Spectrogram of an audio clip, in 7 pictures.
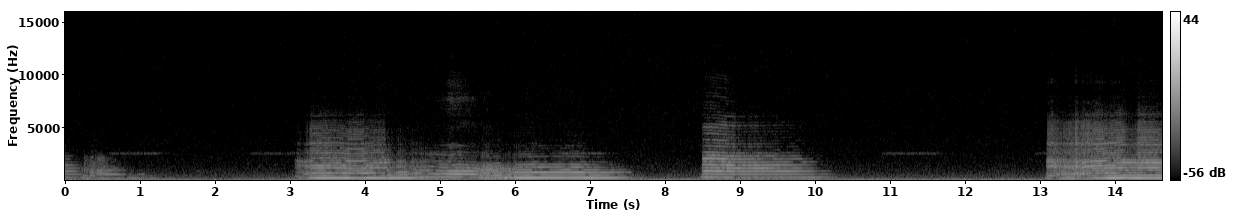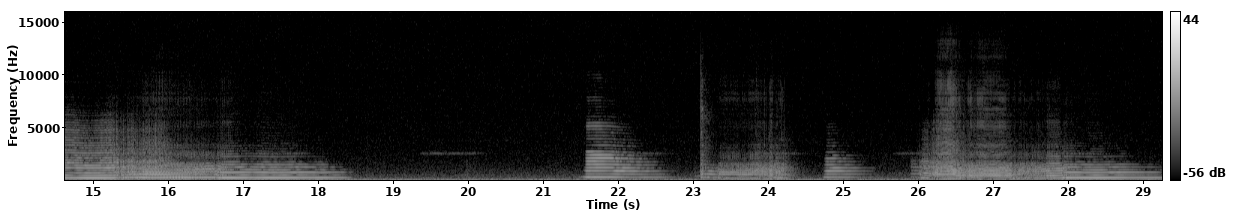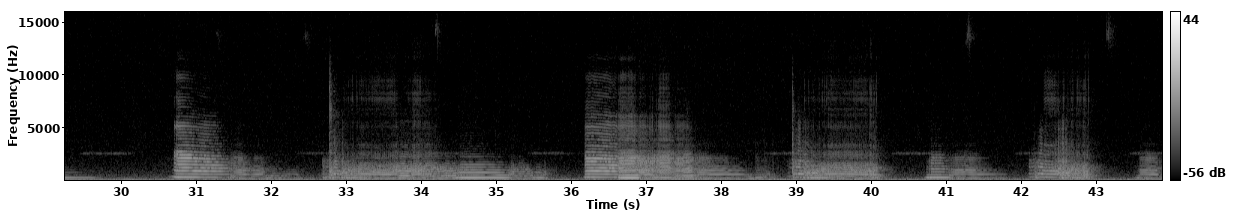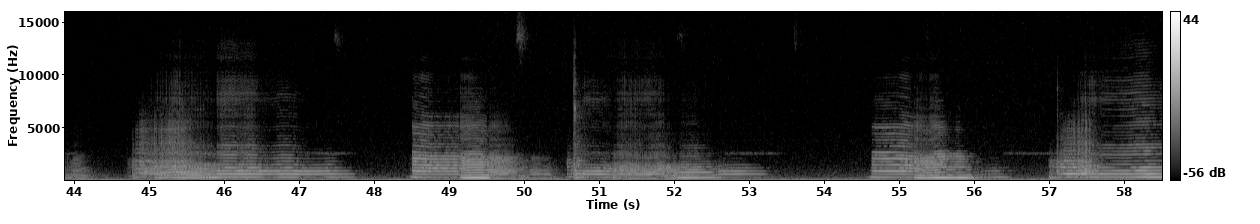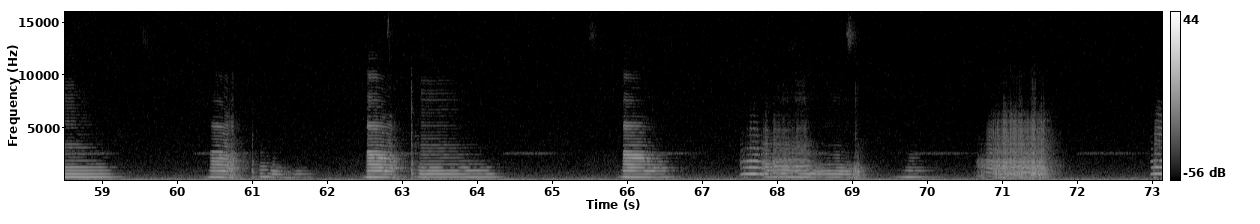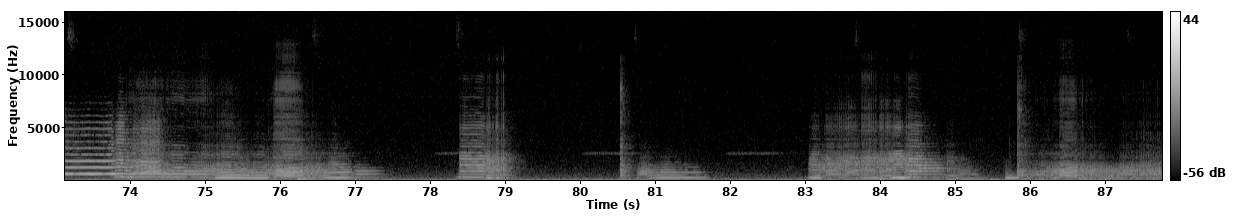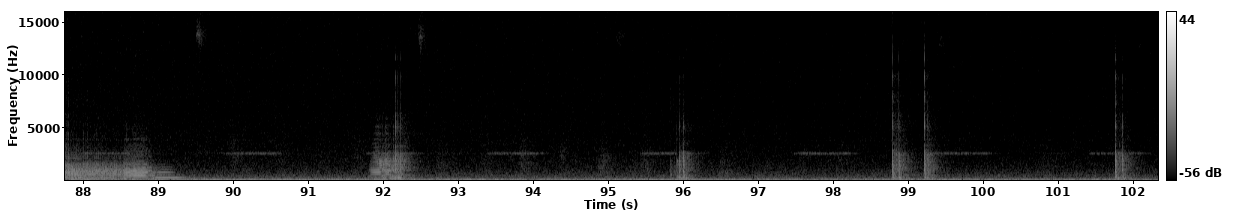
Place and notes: cricket outside, exercising creaking with wooden doors inside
